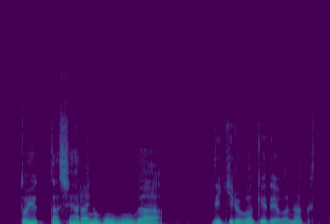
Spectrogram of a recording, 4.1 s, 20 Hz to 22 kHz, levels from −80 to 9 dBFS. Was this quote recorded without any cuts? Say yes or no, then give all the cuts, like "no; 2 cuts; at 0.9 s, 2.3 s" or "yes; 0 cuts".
yes; 0 cuts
